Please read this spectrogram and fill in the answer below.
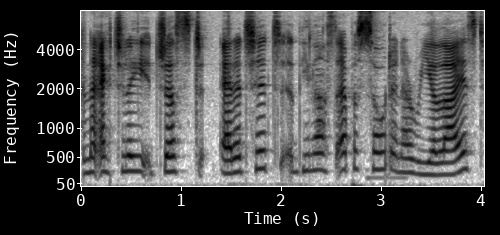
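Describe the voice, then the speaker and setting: Using a raised, projected voice, a woman speaks at a moderate pace. Her pitch is high and her intonation lively. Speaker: gaming let's play creator. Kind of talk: casual gameplay commentary.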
